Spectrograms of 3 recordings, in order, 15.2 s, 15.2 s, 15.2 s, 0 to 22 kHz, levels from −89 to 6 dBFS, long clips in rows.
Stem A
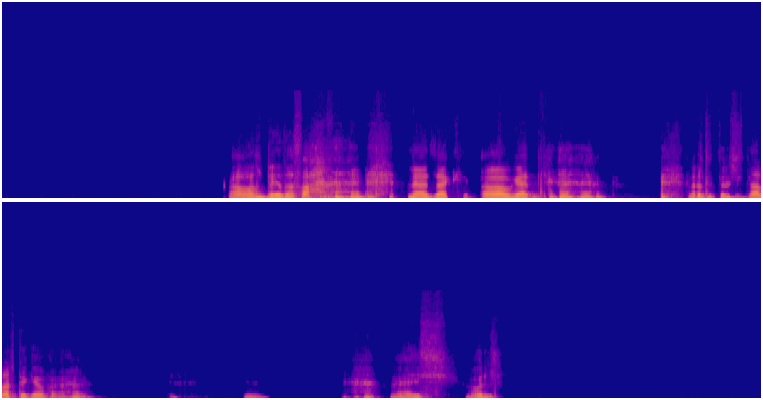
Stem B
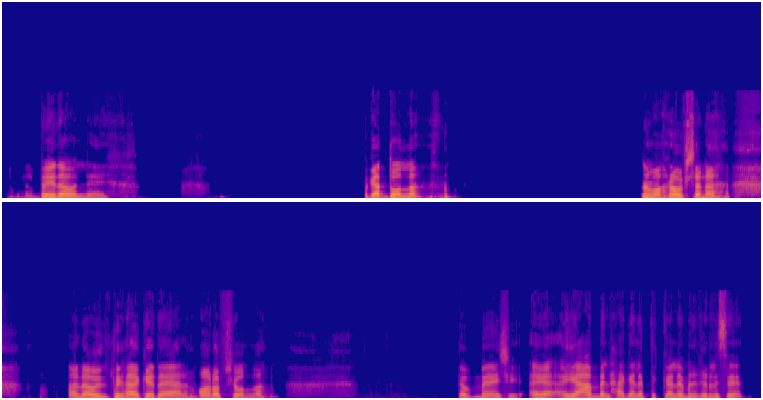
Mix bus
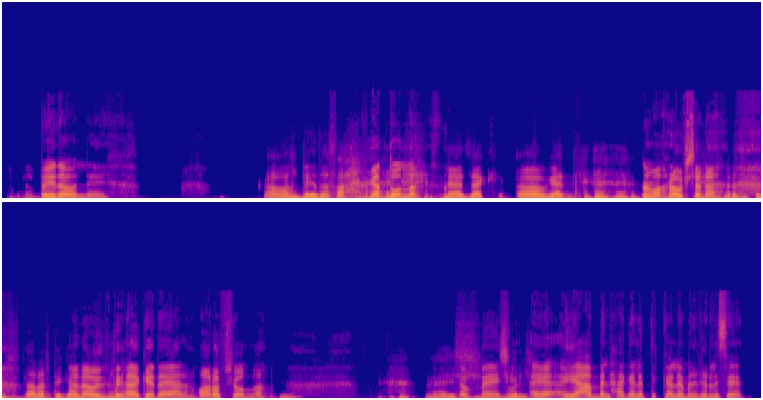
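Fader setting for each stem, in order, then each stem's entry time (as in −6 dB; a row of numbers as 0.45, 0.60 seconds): −1.5, +0.5 decibels; 0.35, 0.00 seconds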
